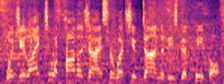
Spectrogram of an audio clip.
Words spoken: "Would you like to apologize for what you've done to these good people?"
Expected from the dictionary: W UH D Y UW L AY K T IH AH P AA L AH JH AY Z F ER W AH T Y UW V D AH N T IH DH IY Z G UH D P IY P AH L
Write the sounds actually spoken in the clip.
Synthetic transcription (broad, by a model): W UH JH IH L AY K T IH AH P AA L AH JH AY Z F ER W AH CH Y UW V D AH N T IH DH IY Z G UH D P IY P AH L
